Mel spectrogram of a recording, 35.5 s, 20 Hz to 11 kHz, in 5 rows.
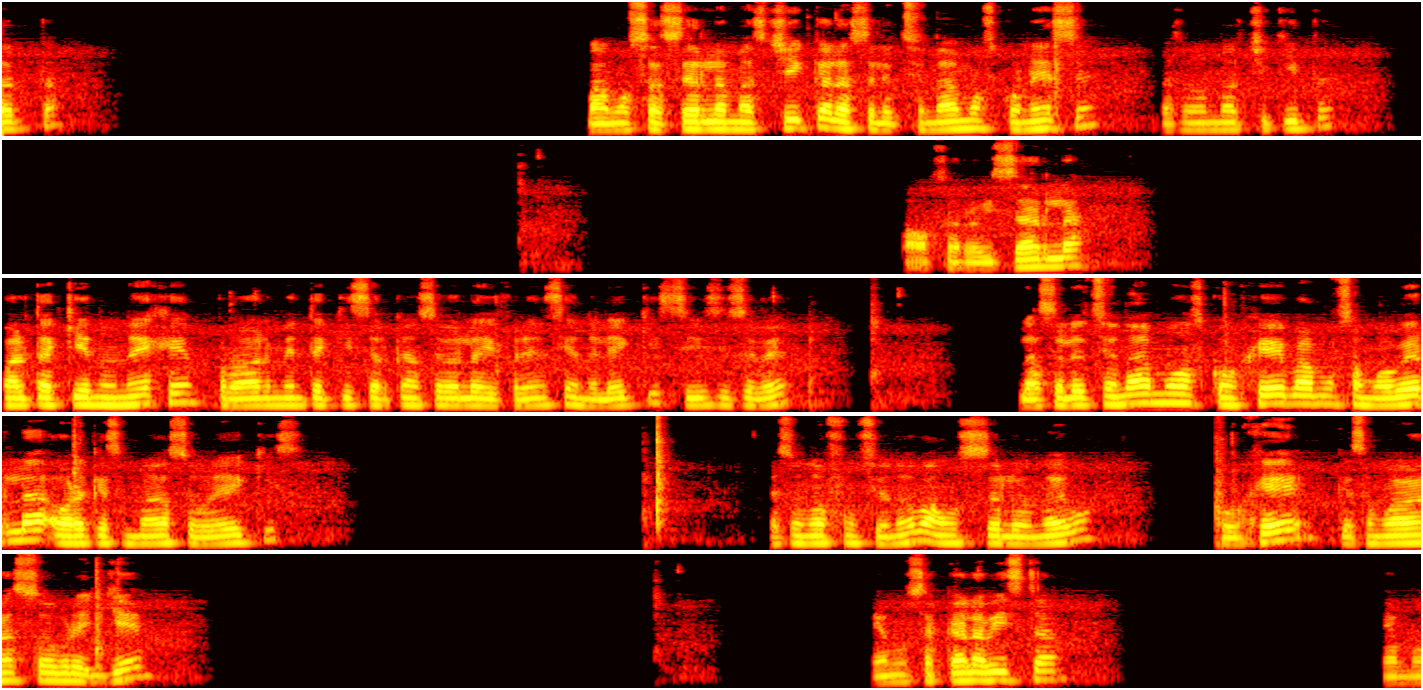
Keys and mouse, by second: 4.1 click, 5.3 s, 9.8 click, 10.2 middle click, 11.1-11.4 middle drag, 12.4-12.8 middle drag, 13.2-13.7 shift+middle drag, 17.4-18.0 shift+middle drag, 18.6 click, 20.3 g, 25.1 middle drag, 27.3 g, 35.1 click.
